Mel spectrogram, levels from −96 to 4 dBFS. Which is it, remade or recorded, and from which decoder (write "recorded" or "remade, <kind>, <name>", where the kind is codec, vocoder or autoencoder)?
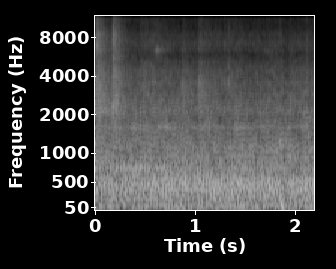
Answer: remade, vocoder, Vocos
